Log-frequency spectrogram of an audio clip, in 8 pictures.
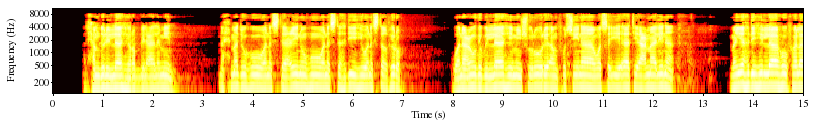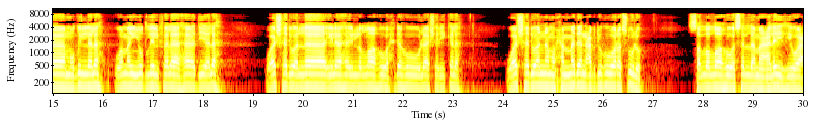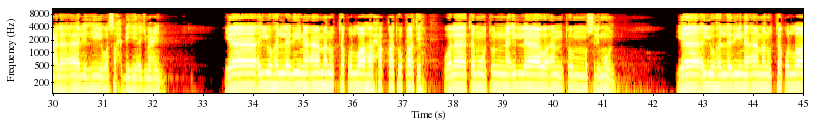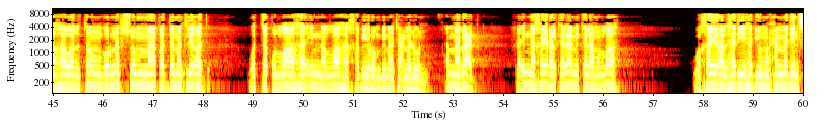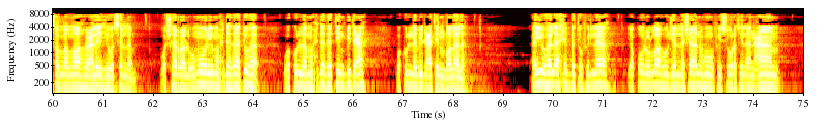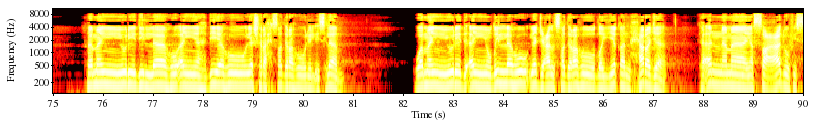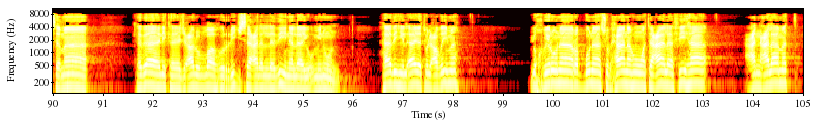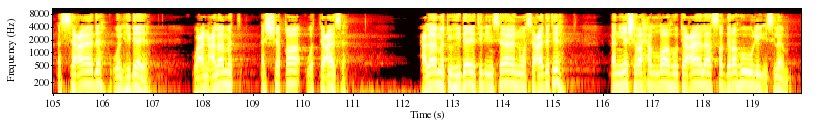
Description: الخطبه
خطب الجمعة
